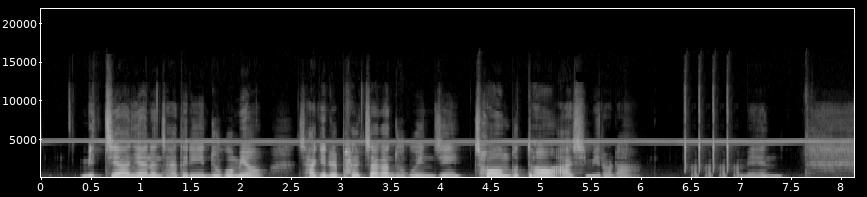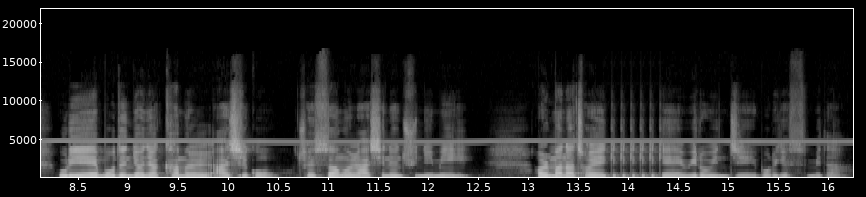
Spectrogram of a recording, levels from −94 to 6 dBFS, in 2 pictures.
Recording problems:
high-pitched whine; noticeable; throughout; 4.5 kHz, 15 dB below the speech
audio stuttering; at 6.5 s and at 14 s

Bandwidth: 16.5 kHz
